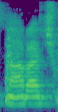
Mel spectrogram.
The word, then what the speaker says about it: Naracha: So let us see what is this Naracha mudra. The pronunciation of it is Na-Racha. Na-Racha.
